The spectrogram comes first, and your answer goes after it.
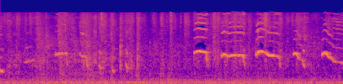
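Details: Whining newborn pups nursing from their mother dog: a run of clear, high, slightly wavering whimpers repeats about twice a second in the second half, above a low background of suckling and shuffling.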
